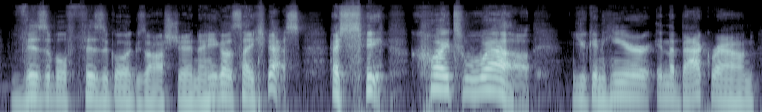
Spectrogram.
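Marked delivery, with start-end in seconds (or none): 2.7-5.3 slow, higher and louder appraisal; slow, pointed acknowledgement; battle master. Acted. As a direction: answer as a commanding battle master, drawn out. Battle master eyes the battered students.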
